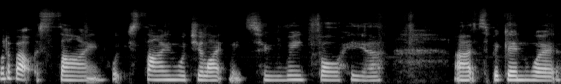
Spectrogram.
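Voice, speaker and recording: Soft-spoken and at medium pitch, a woman talks fairly slowly with fairly even intonation and big swings in loudness, in a dry, close sound with no echo. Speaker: tarot reader. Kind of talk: live stream Q&A. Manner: halting.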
